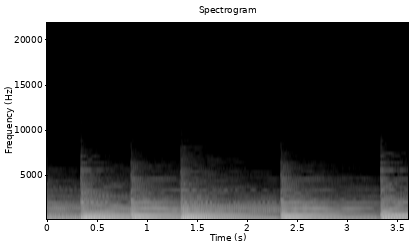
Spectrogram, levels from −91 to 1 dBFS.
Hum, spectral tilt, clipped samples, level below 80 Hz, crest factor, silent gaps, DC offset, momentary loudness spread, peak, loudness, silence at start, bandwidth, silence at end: none; -8.5 dB/octave; under 0.1%; -64 dBFS; 16 dB; none; under 0.1%; 8 LU; -18 dBFS; -33 LUFS; 0 s; 7 kHz; 0 s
